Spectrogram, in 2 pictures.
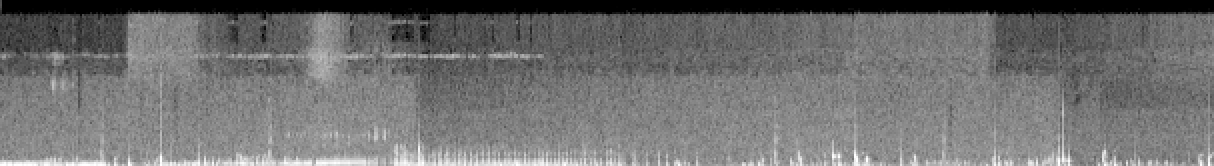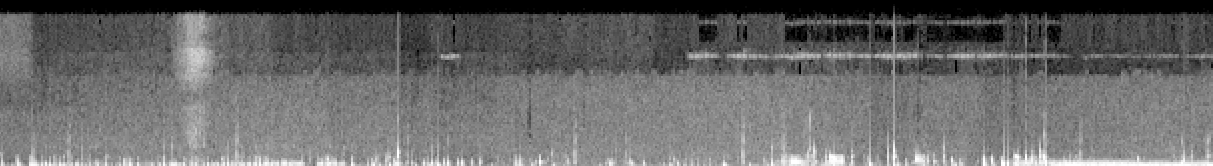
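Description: Gurgling, rumbling bursts with rapid irregular pulses over several seconds, a normal stomach growl from gut movement.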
